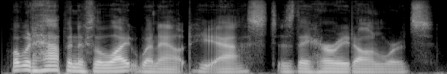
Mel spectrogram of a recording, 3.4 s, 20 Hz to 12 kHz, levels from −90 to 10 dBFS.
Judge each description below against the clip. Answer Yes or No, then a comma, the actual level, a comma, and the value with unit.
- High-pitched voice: No, low, 105 Hz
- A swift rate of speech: Yes, fast, 250 wpm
